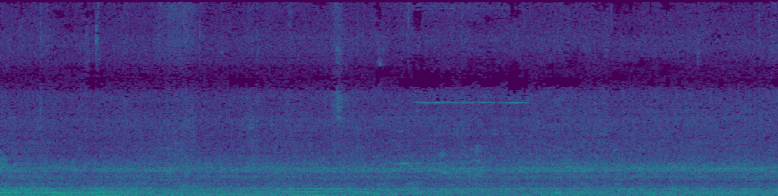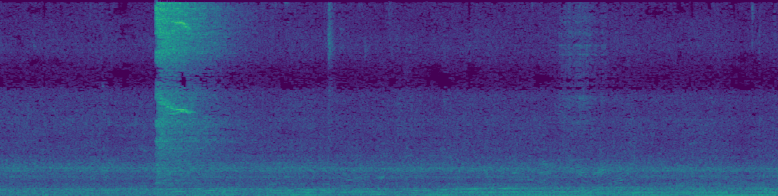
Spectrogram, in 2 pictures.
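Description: Engine and road noise of a moving vehicle heard from inside its cabin, the engine's pitch rising and falling as it drives round a roundabout, with a short hiss about nine seconds in.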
